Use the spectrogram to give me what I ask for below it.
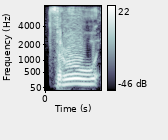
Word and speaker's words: through: Through, you don't even pronounce the G and the H.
